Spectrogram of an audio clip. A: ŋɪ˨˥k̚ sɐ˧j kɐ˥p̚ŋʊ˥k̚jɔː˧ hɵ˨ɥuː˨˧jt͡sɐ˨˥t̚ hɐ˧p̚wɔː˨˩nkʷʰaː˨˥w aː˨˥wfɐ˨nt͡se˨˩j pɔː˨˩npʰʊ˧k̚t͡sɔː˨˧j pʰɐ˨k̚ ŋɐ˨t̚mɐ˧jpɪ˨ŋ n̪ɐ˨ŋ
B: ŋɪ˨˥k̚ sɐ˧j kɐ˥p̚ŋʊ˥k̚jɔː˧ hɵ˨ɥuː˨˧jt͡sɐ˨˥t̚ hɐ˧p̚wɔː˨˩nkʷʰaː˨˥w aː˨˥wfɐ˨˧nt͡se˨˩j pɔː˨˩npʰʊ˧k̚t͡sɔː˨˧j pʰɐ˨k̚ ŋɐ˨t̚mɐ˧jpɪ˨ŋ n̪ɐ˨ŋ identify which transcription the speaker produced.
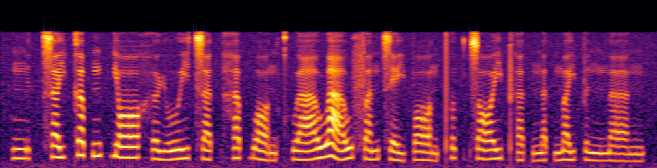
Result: B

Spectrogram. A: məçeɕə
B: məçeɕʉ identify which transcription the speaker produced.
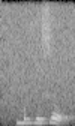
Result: A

